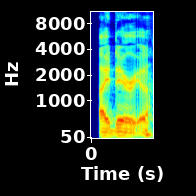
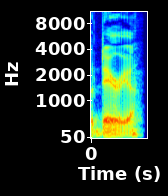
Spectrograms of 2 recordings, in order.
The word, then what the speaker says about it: Derya: But we actually, the easiest way to pronounce it is Derya. So Derya, like I dare you to, Derya.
